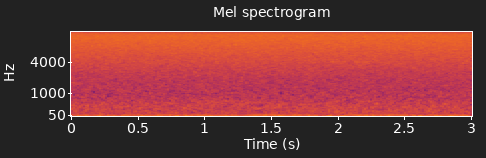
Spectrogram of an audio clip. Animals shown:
forest ambience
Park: Acadia National Park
